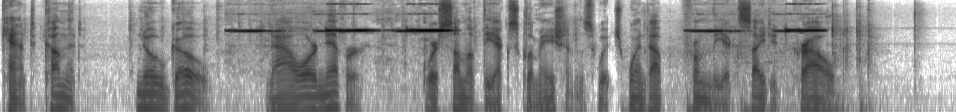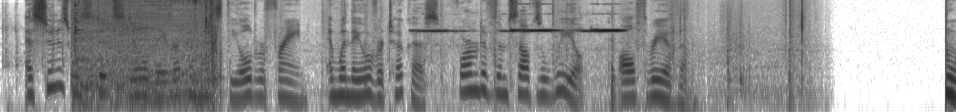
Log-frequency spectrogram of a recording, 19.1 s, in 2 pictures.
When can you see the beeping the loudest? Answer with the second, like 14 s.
4 s.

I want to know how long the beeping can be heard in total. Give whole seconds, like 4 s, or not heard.
6 s.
